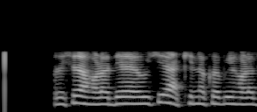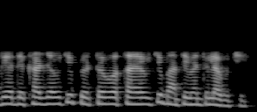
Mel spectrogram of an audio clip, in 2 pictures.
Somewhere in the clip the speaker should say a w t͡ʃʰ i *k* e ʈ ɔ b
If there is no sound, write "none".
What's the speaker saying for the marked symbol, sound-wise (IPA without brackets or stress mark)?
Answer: p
